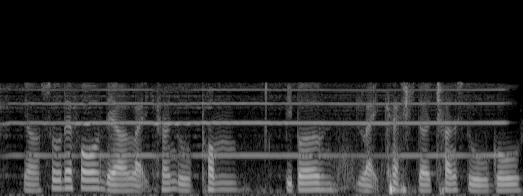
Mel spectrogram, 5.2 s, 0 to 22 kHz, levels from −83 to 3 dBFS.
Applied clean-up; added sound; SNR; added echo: none; Bowed string instrument; 8 dB; none.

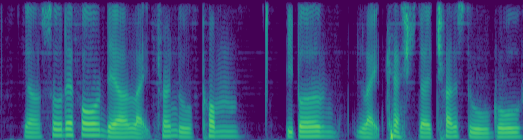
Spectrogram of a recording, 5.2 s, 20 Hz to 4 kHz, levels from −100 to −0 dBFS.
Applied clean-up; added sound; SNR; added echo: neural separator model SepFormer WHAM!.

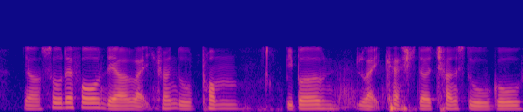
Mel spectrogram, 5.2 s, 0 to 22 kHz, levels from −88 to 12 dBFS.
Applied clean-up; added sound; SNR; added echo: none; none; none; none.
